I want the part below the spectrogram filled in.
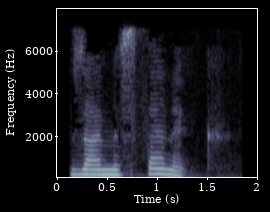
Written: zymosthenic

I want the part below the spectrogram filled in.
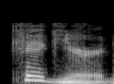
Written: figuredly

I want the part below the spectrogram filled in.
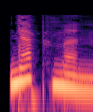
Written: nepman

